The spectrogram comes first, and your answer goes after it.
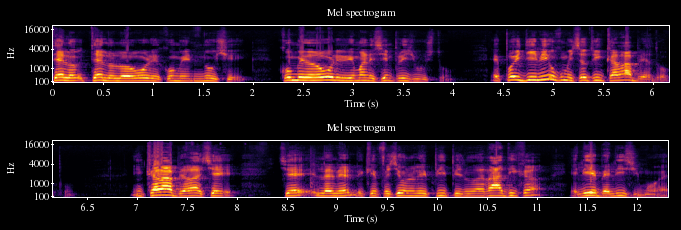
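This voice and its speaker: A man talks at a fairly quick pace with a high pitch and a dark, mellow tone. His pitch variation is ordinary. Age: 80s+. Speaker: woodcarver. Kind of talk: casual chat. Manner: halting.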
